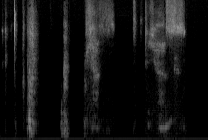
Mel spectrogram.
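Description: Short, breathy fragments of a person's voice, muffled and unclear, coming through a video call, with a few sharp clicks in the first second.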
